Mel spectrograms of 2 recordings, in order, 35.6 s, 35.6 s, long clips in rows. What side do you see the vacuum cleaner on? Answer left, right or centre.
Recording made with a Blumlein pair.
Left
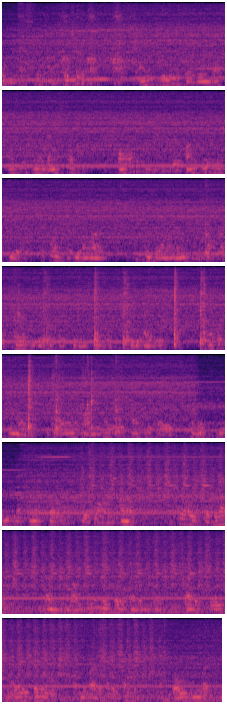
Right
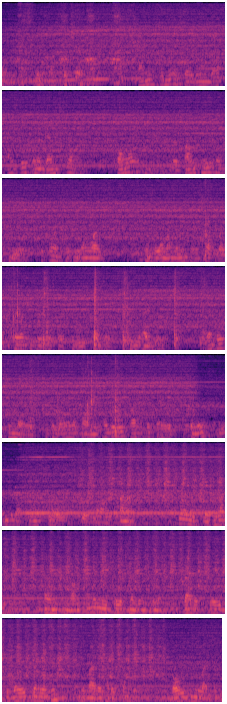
right.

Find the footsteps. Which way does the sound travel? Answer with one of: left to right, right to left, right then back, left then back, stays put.
left then back.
